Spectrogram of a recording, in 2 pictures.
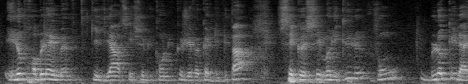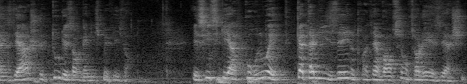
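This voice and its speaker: A man with a high pitch speaks fairly slowly, with long, frequent pauses. Room echo is audible. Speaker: lab scientist. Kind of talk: press conference. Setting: press room with audience. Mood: earnest, concerned. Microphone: podium.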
